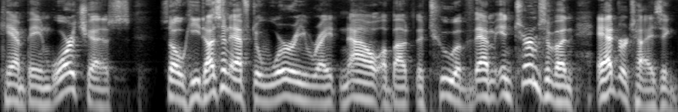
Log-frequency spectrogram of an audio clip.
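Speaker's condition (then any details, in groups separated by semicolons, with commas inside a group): No condition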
